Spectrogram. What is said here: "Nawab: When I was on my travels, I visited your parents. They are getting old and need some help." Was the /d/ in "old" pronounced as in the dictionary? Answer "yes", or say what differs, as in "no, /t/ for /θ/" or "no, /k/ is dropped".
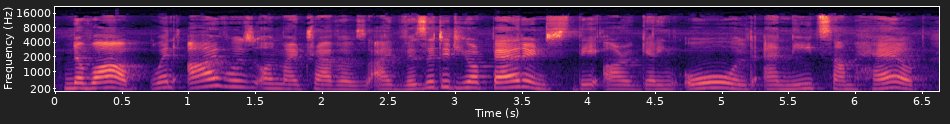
yes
